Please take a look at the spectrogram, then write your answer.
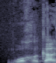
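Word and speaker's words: Oaxaca: peu près 6000 personnes dans l'état du wac a je crois ça se prononce moi j'avais vu ça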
